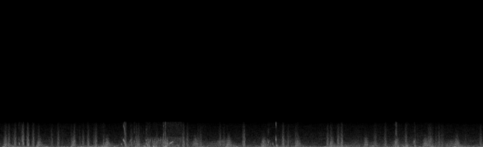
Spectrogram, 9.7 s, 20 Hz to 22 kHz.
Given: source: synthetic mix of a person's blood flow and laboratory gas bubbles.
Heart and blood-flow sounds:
Doppler ultrasound of blood flow; subclavian vein
0.35-0.50 s: bubbles
2.00-2.12 s: bubbles
2.41-2.64 s: bubbles
2.66-2.74 s: bubbles
2.86-3.64 s: bubbles
5.32-5.59 s: bubbles
7.83-7.99 s: bubbles
8.12-8.19 s: bubbles
8.23-8.35 s: bubbles
8.46-8.64 s: bubbles
From the record:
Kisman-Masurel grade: 232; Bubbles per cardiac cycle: several, 3 to 8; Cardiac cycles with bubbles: 50 to 99%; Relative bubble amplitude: moderate (0.250 to 0.450); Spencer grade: 3 (all of the cardiac periods contain showers or single bubble signals, but not dominating or overriding the cardiac motion signals); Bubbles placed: anywhere in the cardiac cycle

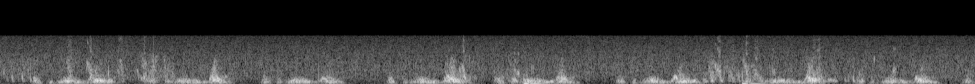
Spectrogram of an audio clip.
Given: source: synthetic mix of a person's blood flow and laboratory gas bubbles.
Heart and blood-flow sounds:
Doppler ultrasound of blood flow; precordium
0.00-0.40 s: bubbles
0.66-0.75 s: bubbles
0.85-0.98 s: bubbles
1.04-1.13 s: bubbles
1.17-1.27 s: bubbles
1.35-1.77 s: bubbles
4.42-4.77 s: bubbles
4.92-5.37 s: bubbles
7.02-7.62 s: bubbles
7.71-7.75 s: bubbles
8.08-8.67 s: bubbles
8.72-8.79 s: bubbles
8.89-8.98 s: bubbles
From the record:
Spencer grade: 2 (many but less than half of the cardiac periods contain bubble signals, singularly or in groups); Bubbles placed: anywhere in the cardiac cycle

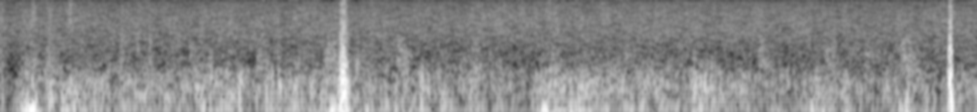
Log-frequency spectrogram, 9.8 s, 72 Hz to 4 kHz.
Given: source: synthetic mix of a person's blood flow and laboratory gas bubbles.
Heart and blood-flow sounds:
Doppler ultrasound of blood flow; subclavian vein
no bubbles
From the record:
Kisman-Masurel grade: 000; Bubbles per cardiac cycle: 0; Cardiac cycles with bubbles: 0%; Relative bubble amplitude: no bubbles discernible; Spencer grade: 0 (complete lack of bubble signals)

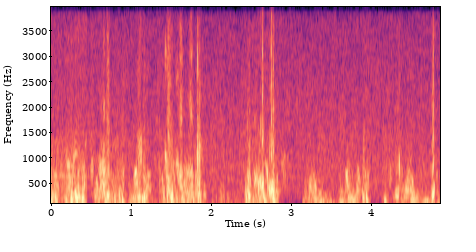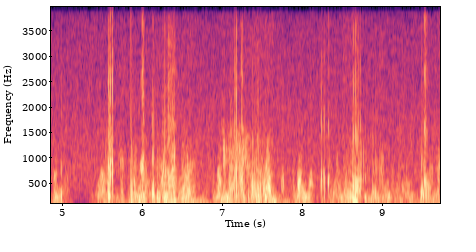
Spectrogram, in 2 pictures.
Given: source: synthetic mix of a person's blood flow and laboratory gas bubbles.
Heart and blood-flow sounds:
Doppler ultrasound of blood flow; precordium
0.00-0.45 s: bubbles
0.49-0.55 s: bubbles
0.58-0.94 s: bubbles
1.07-1.20 s: bubbles
1.35-1.96 s: bubbles
2.41-2.94 s: bubbles
3.88-4.00 s: bubbles
4.13-4.41 s: bubbles
4.74-4.83 s: bubbles
4.96-5.04 s: bubbles
5.53-5.67 s: bubbles
5.71-5.79 s: bubbles
5.86-6.68 s: bubbles
6.99-7.64 s: bubbles
7.74-7.79 s: bubbles
8.21-8.37 s: bubbles
8.50-9.06 s: bubbles
9.46-9.64 s: bubbles
9.70-9.73 s: bubbles
From the record:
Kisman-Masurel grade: 233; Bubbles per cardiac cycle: several, 3 to 8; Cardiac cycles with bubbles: 50 to 99%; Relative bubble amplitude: loud (0.450 to 0.775); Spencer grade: 3 (all of the cardiac periods contain showers or single bubble signals, but not dominating or overriding the cardiac motion signals); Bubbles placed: anywhere in the cardiac cycle

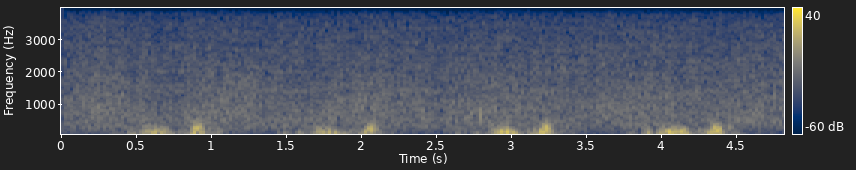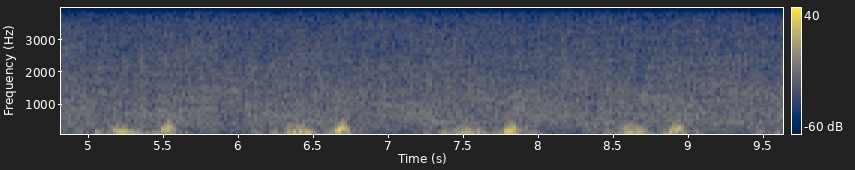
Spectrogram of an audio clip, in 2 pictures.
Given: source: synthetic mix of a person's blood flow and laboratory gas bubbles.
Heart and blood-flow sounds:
Doppler ultrasound of blood flow; precordium
2.75-2.81 s: bubbles
2.91-2.96 s: bubbles
From the record:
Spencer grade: 2 (many but less than half of the cardiac periods contain bubble signals, singularly or in groups); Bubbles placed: only in the low amplitude regions of the cardiac cycle

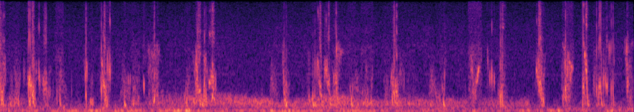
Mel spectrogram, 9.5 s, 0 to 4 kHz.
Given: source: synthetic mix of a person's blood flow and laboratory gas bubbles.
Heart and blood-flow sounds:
Doppler ultrasound of blood flow; subclavian vein
0.00-0.33 s: bubbles
0.35-0.78 s: bubbles
0.84-0.97 s: bubbles
1.26-1.45 s: bubbles
1.49-1.70 s: bubbles
1.84-2.47 s: bubbles
2.78-3.29 s: bubbles
4.23-4.37 s: bubbles
4.61-5.19 s: bubbles
5.23-5.35 s: bubbles
5.42-5.62 s: bubbles
5.77-6.27 s: bubbles
6.57-6.73 s: bubbles
7.04-7.25 s: bubbles
7.29-7.46 s: bubbles
7.48-7.62 s: bubbles
8.02-8.20 s: bubbles
8.42-8.63 s: bubbles
8.75-9.26 s: bubbles
9.36-9.52 s: bubbles
From the record:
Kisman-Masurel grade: 243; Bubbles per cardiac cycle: several, 3 to 8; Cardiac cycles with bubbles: 100%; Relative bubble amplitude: loud (0.450 to 0.775); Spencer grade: 3 (all of the cardiac periods contain showers or single bubble signals, but not dominating or overriding the cardiac motion signals); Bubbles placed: anywhere in the cardiac cycle

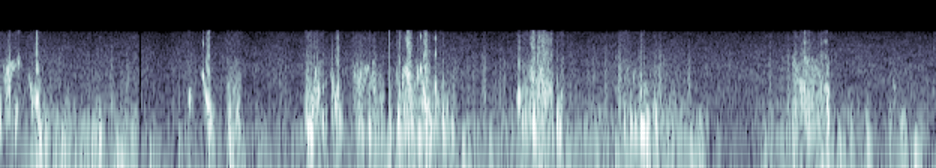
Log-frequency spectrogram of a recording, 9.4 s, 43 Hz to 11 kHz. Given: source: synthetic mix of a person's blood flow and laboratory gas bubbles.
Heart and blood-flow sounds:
Doppler ultrasound of blood flow; subclavian vein
0.00-0.22 s: bubbles
0.28-0.45 s: bubbles
1.86-1.96 s: bubbles
2.00-2.16 s: bubbles
2.25-2.42 s: bubbles
3.03-3.44 s: bubbles
3.52-3.85 s: bubbles
3.89-4.56 s: bubbles
5.15-5.65 s: bubbles
6.20-6.62 s: bubbles
7.91-8.29 s: bubbles
From the record:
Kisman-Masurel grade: 233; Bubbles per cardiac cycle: several, 3 to 8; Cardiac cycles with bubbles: 50 to 99%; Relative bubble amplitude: loud (0.450 to 0.775); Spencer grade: 3 (all of the cardiac periods contain showers or single bubble signals, but not dominating or overriding the cardiac motion signals); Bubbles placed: anywhere in the cardiac cycle

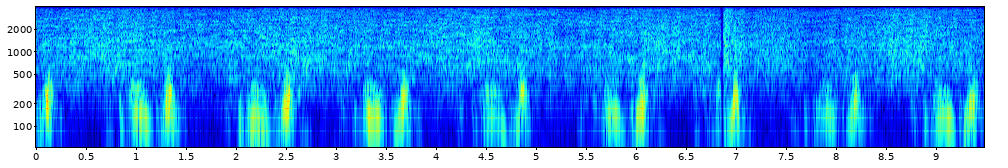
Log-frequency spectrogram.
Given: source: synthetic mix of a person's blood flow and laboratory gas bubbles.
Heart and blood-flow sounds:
Doppler ultrasound of blood flow; precordium
no bubbles
From the record:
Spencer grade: 0 (complete lack of bubble signals)

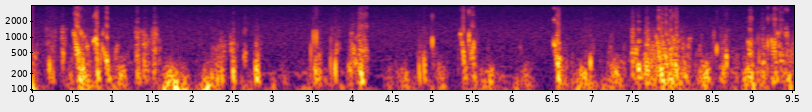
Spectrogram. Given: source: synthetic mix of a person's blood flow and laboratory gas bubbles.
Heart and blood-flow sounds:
Doppler ultrasound of blood flow; precordium
0.16-0.30 s: bubbles
0.35-0.43 s: bubbles
0.48-1.00 s: bubbles
1.27-1.61 s: bubbles
2.22-2.42 s: bubbles
2.45-2.56 s: bubbles
2.63-2.68 s: bubbles
2.75-2.87 s: bubbles
3.45-3.62 s: bubbles
3.71-3.84 s: bubbles
3.93-4.20 s: bubbles
4.81-5.04 s: bubbles
5.32-5.58 s: bubbles
6.49-6.65 s: bubbles
6.87-7.01 s: bubbles
7.46-8.26 s: bubbles
8.50-8.72 s: bubbles
8.93-9.46 s: bubbles
From the record:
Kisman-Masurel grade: 242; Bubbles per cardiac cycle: several, 3 to 8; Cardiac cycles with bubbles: 100%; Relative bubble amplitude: moderate (0.250 to 0.450); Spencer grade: 3 (all of the cardiac periods contain showers or single bubble signals, but not dominating or overriding the cardiac motion signals); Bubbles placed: only in the low amplitude regions of the cardiac cycle

